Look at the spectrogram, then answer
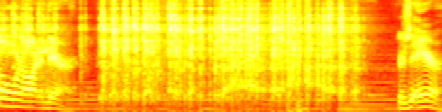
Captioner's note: butter dish rattles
